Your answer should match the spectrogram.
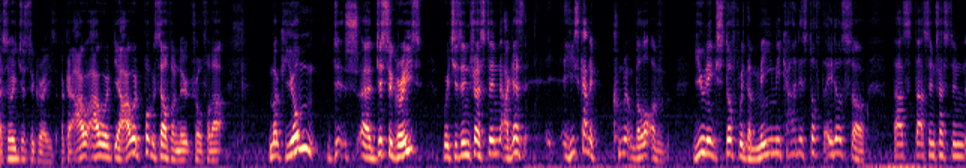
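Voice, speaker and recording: A man's voice: a little high, expressive, fairly quick, darkish tone. A man giving casual reaction commentary as a YouTube host, rambling and thinking aloud as he goes.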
